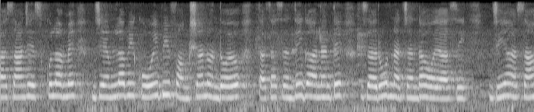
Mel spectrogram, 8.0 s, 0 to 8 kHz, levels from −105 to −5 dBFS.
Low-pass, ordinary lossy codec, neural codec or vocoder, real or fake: 7.2 kHz; none; none; real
